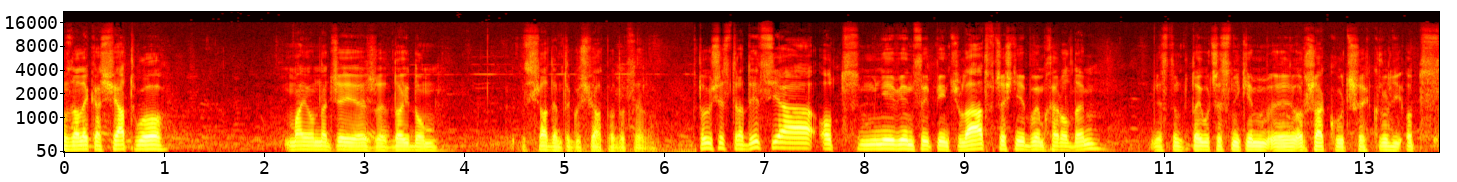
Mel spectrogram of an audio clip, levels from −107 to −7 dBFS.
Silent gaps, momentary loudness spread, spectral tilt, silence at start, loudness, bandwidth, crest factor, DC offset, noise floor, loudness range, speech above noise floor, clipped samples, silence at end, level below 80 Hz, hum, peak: none; 13 LU; -6.5 dB/octave; 0 s; -22 LUFS; 14.5 kHz; 18 dB; under 0.1%; -49 dBFS; 6 LU; 28 dB; under 0.1%; 0 s; -52 dBFS; none; -4 dBFS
